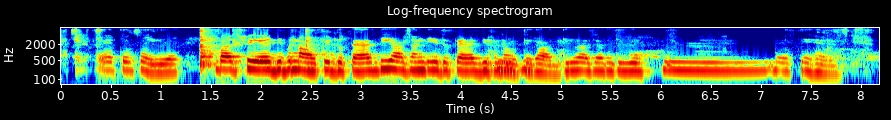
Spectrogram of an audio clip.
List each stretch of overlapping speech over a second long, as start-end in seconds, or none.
none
